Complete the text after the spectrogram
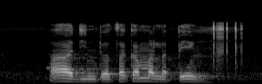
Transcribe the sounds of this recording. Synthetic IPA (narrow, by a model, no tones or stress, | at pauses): adin̩tʼwat͡sakʼamalapʼeːŋ̩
